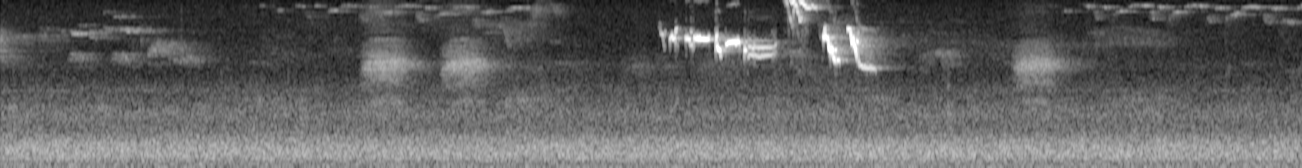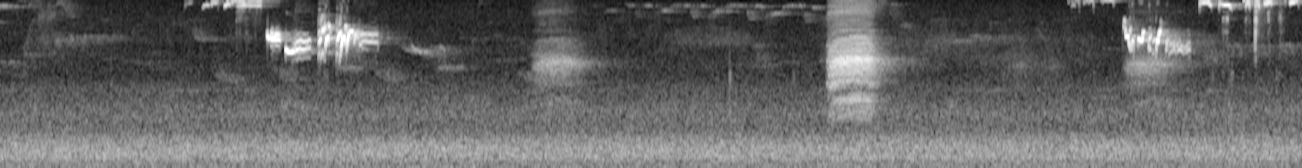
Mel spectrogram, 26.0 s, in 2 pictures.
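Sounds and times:
European robin Erithacus rubecula thin high whistle and tinkling warble: 6.6s - 8.8s, 15.0s - 16.8s, 23.7s - 26.0s.

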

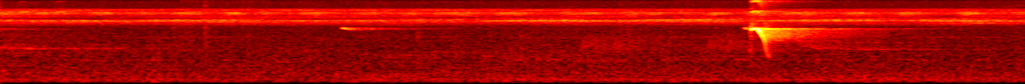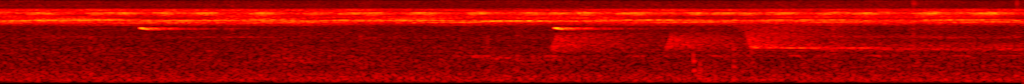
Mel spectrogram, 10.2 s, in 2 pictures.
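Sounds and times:
high-pitched insect chorus: 0.0s - 10.2s
bird calling: 3.8s - 4.1s.

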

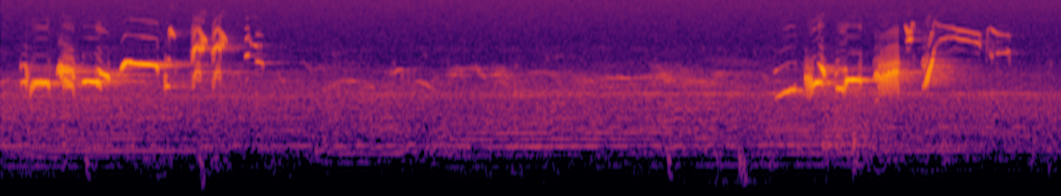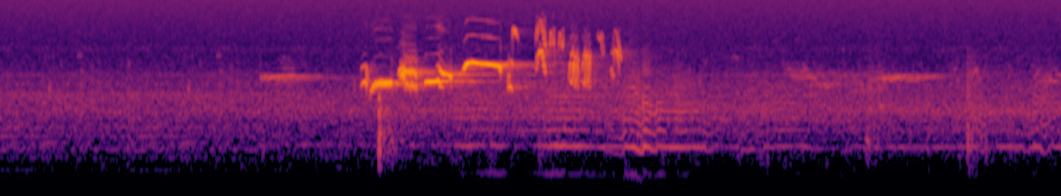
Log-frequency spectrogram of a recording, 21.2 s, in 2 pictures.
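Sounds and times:
Common blackbird singing: 0.2s - 2.7s, 7.8s - 10.1s, 14.2s - 17.0s.

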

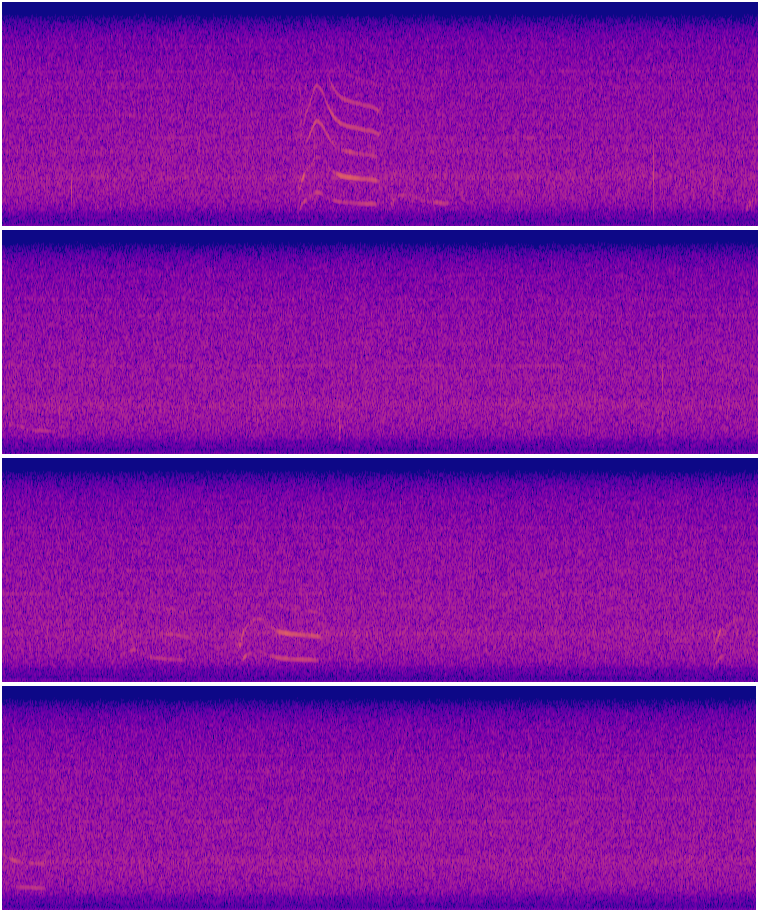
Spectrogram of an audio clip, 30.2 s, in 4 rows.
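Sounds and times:
low hum: 0.0s - 30.2s
killer whale harmonic tonal calls: 3.0s - 4.6s, 7.4s - 8.3s, 16.2s - 18.4s.

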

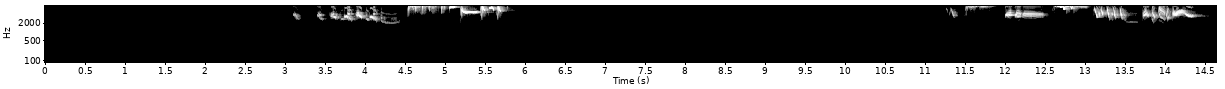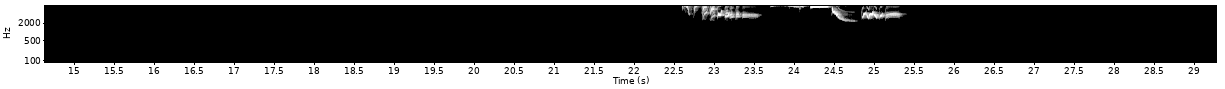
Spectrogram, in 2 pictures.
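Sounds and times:
European robin song: 3.1s - 5.9s, 11.2s - 14.7s, 22.6s - 25.6s.

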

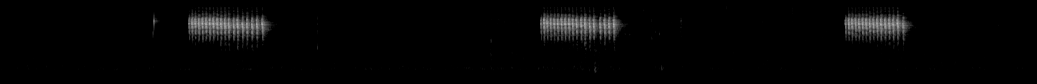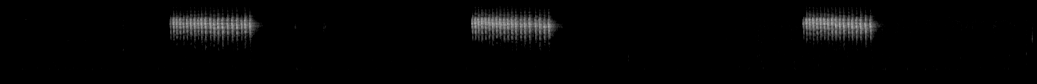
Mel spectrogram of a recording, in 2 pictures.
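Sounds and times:
Eurasian wren churring rattle: 1.5s - 2.8s, 5.4s - 6.3s, 8.4s - 9.2s, 12.0s - 13.0s, 15.1s - 16.0s, 18.4s - 19.2s.

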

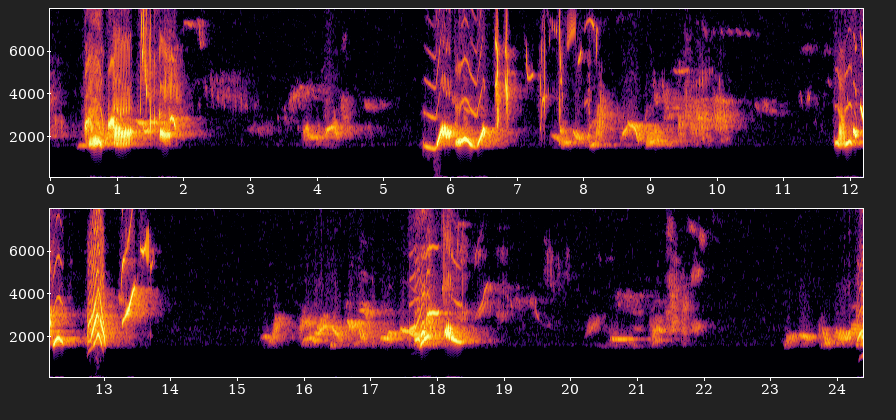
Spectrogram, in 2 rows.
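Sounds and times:
common blackbird song: 0.0s - 2.9s, 5.6s - 13.8s, 15.4s - 22.1s, 23.2s - 24.3s.

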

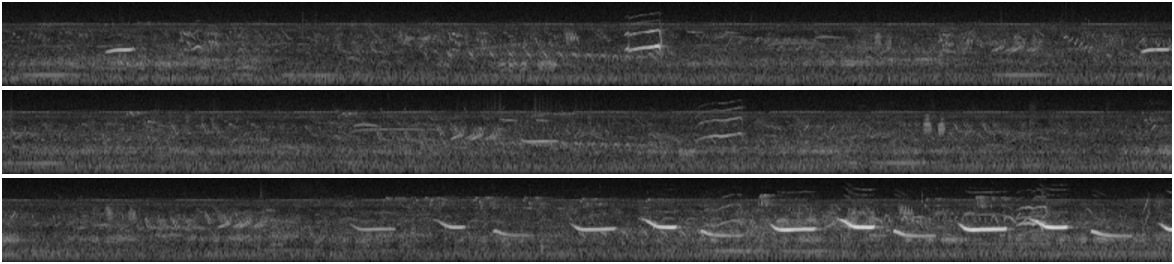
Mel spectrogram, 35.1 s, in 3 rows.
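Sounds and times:
bird: 0.0s - 35.0s.

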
